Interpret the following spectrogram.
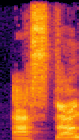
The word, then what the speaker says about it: hasta: has a purpose but we do not pronounce the h try to write that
